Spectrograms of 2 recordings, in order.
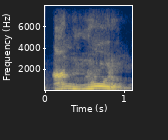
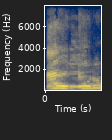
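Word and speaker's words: النور: আনুর ঠিক আছে। আনুরু। এখানে কিন্তু আলনু বলি নাই।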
